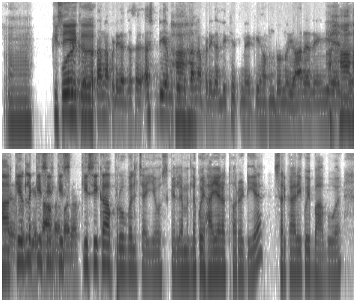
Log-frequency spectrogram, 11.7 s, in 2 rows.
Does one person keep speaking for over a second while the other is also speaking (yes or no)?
yes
